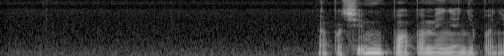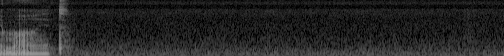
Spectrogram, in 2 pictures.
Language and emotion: Russian, sad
